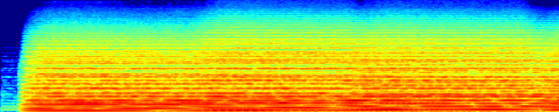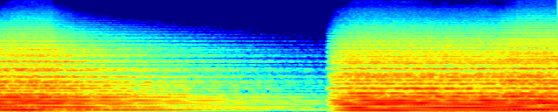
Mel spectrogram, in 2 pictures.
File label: Strings Big Strings, synth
